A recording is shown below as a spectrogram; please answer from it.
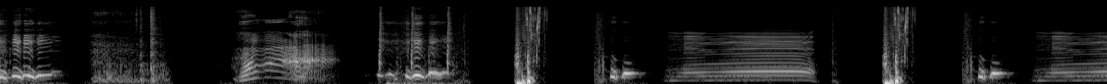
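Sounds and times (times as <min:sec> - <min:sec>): cow mooing: 0:06.7 - 0:08.2, 0:10.4 - 0:11.0.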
